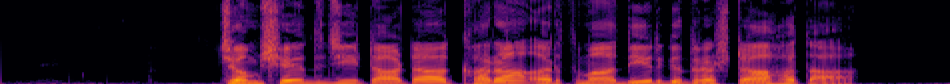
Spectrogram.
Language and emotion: Gujarati, neutral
